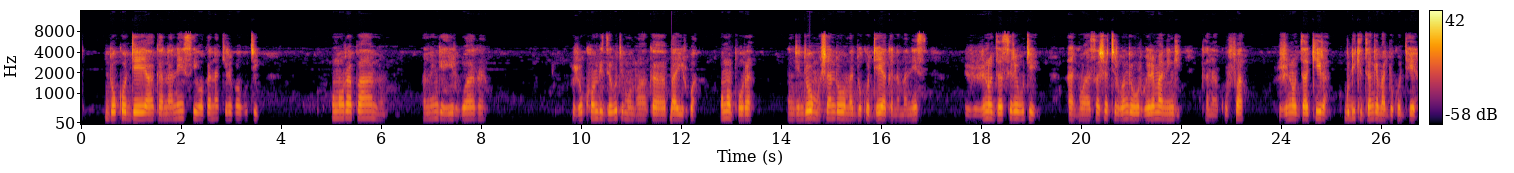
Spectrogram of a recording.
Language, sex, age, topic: Ndau, female, 18-24, health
